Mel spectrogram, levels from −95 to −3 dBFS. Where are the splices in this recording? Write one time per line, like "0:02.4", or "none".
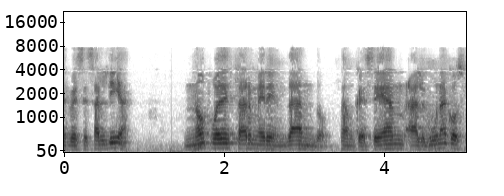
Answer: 0:03.5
